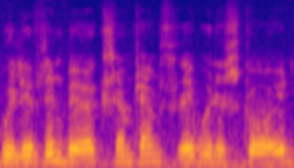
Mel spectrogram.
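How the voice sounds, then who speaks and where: Noticeable background noise runs under a man's voice. His pitch is fairly high, his intonation fairly even, and his pace moderate. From Germany, Berlin. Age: 90s. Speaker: war veteran. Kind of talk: interview.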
